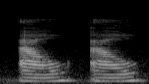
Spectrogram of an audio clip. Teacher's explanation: This phrase begins with the ow as in now diphthong, ow, ow, and it then has the T.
